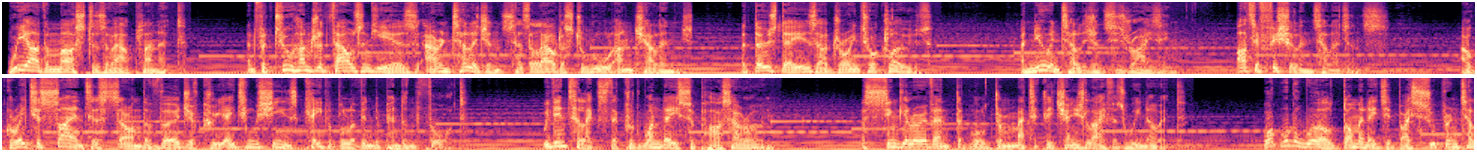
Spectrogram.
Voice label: Narration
